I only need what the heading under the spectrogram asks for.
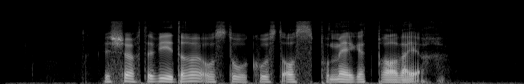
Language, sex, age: Norwegian, male, 24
